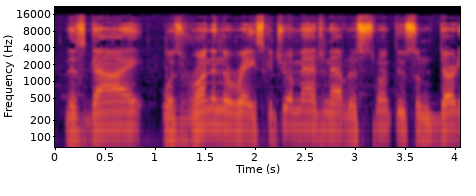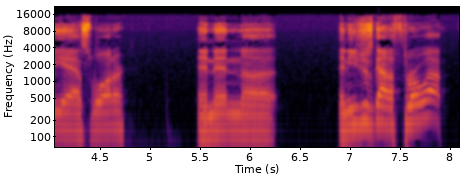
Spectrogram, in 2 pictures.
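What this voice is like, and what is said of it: Northern American accent. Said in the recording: “My accent is too American. It's too Northern.”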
